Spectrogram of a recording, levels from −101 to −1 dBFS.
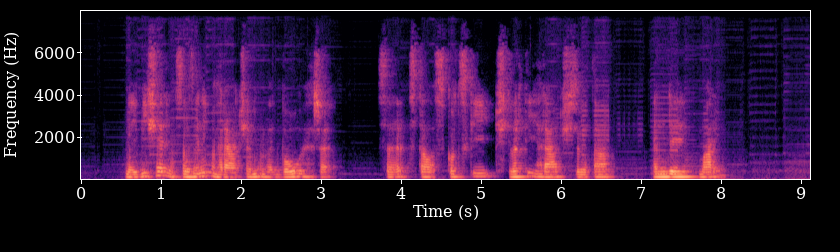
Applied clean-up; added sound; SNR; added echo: neural separator model SepFormer DNS4.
